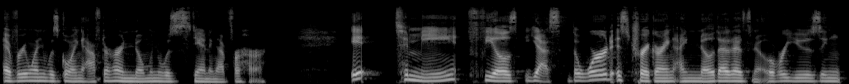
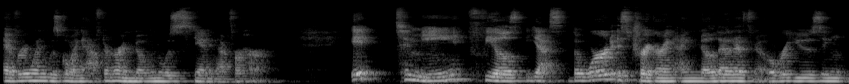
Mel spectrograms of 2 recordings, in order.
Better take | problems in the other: first | room echo; slight; dies away in 0.4 s // off-mic speech; far

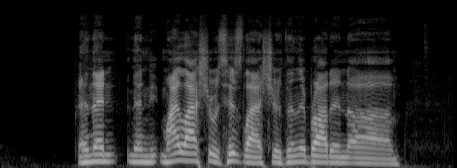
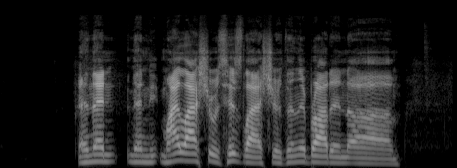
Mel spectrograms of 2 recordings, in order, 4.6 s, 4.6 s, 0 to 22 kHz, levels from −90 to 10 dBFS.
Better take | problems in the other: first | thin; somewhat; fading below 1 kHz

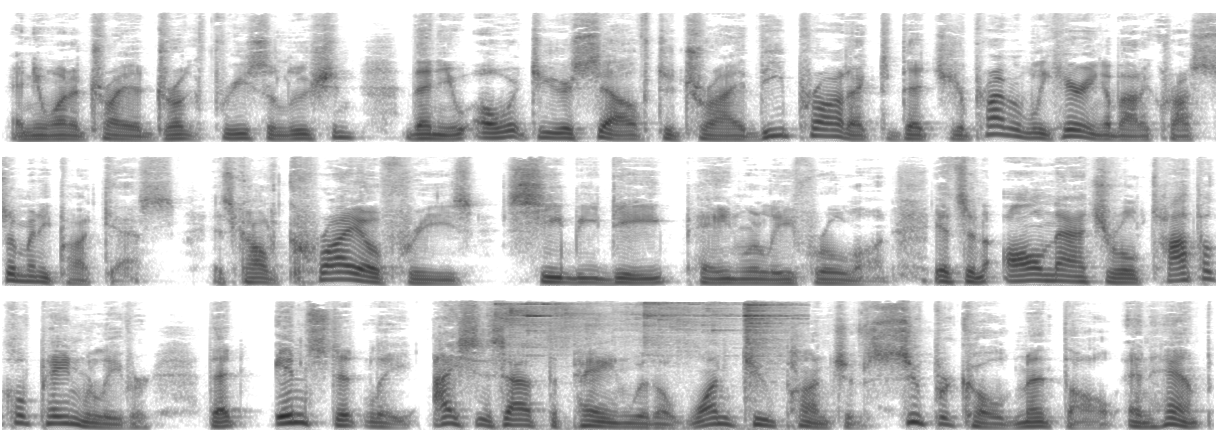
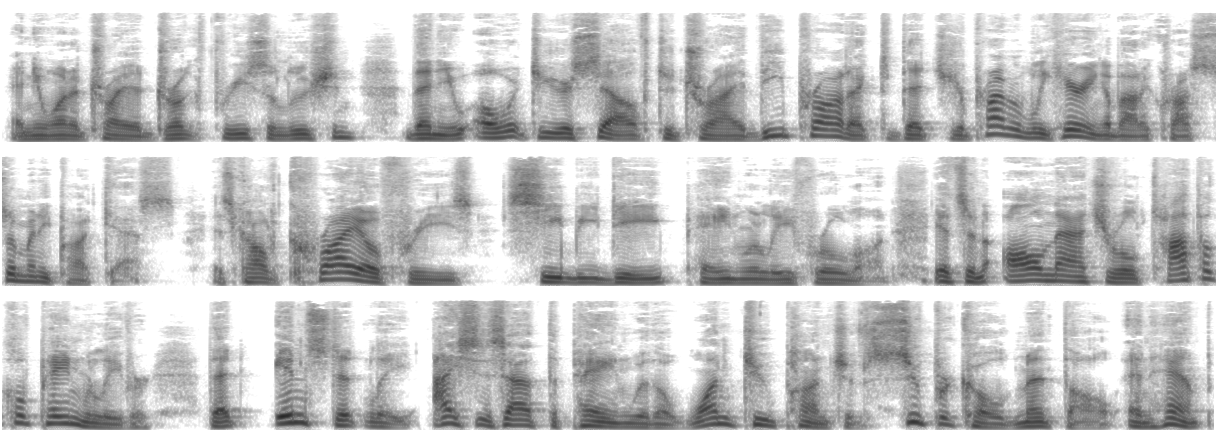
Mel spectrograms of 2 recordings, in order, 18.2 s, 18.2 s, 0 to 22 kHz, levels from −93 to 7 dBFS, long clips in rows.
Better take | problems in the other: second | jangling keys; loud; from 15 to 16 s; peak 4 dB above the speech

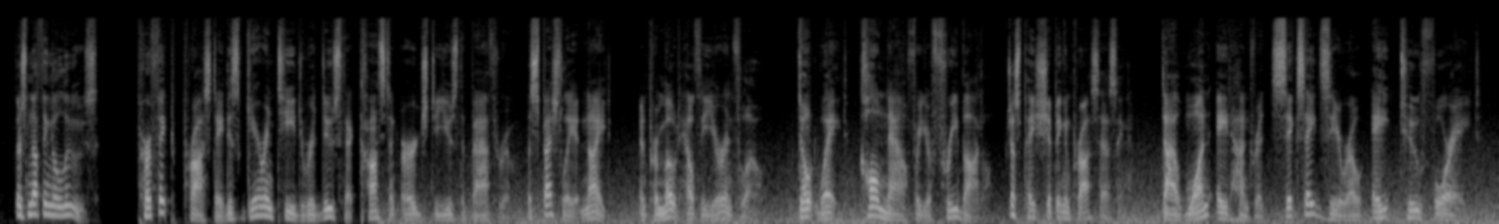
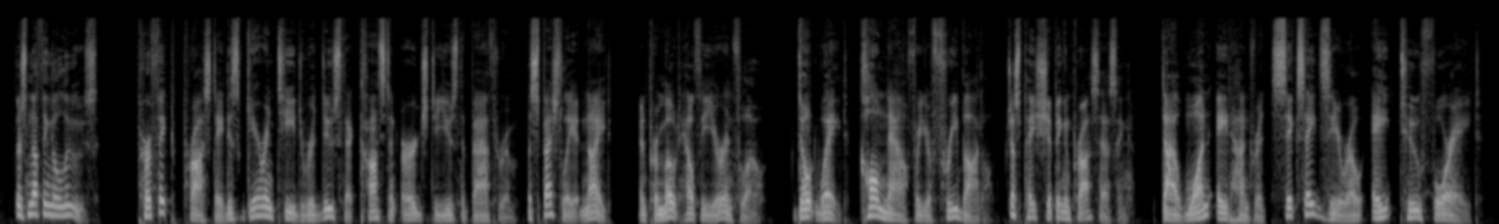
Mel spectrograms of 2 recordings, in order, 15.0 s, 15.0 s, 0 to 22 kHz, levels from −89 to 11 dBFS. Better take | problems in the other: second | wind noise on the microphone; occasional gusts; from 3.5 s on; 25 dB below the speech

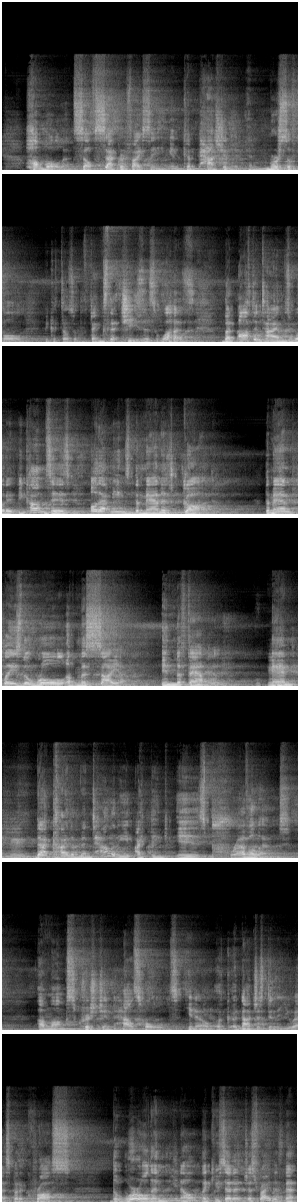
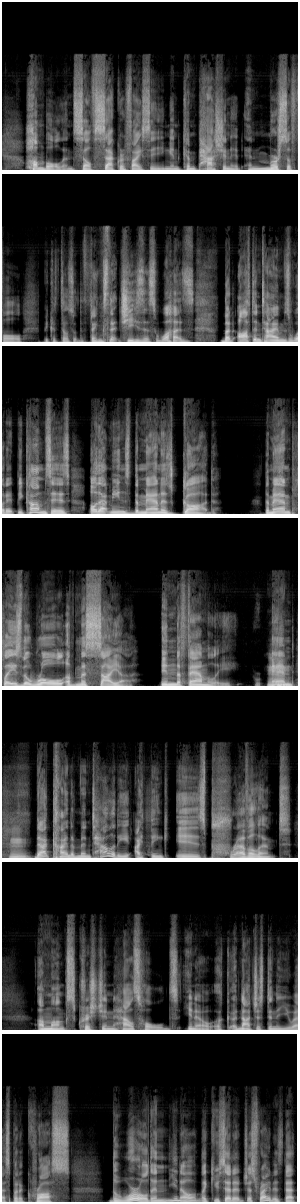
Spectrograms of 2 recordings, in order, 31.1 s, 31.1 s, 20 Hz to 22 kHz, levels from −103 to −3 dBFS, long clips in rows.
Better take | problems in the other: second | room echo; slight; dies away in 1.6 s

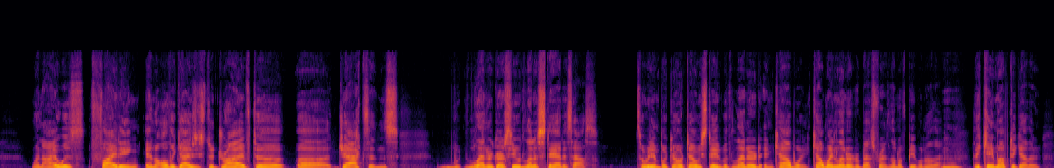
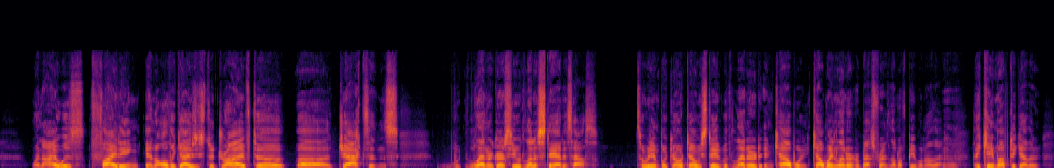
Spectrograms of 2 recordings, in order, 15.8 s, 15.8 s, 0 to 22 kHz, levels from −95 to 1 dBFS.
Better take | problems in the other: first | thin; very; fading below 300 Hz

